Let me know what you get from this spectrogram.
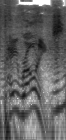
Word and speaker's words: Peyronie's: No, Peyronie's a beer. It's Peyronie's. Mm-hmm. That's how you say it.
